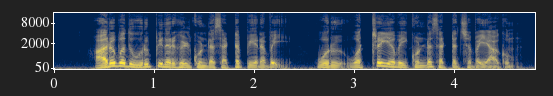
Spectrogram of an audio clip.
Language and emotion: Tamil, neutral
